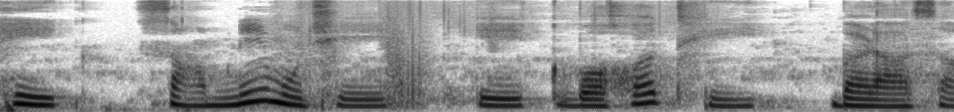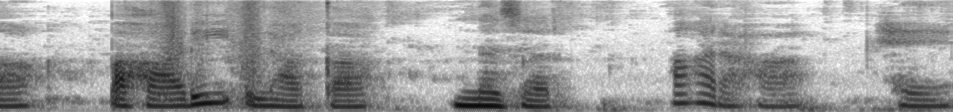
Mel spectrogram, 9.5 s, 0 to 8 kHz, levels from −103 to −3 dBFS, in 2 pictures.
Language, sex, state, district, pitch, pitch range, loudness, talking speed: Hindi, female, Madhya Pradesh, Katni, 180 Hz, 165-205 Hz, -16 LUFS, 90 wpm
